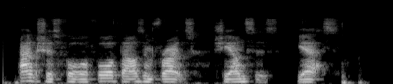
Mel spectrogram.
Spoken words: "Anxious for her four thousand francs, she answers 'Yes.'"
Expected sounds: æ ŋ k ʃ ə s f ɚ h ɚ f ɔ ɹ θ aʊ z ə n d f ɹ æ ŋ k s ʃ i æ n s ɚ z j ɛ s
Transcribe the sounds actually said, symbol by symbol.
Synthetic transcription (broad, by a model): æ ŋ k ʃ ə s f ɚ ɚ f ɔ θ aʊ z ə n d f ɹ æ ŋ k s ʃ i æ n s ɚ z j ɛ s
